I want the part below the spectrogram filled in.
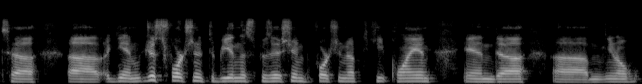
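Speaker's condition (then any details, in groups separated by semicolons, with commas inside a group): No condition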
